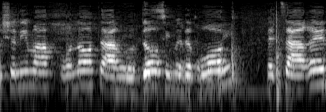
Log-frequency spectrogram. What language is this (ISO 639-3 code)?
heb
